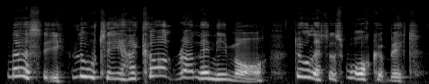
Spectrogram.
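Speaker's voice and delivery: put-on high child's voice, pleading to stop; a small girl too tired to run; worn-out little princess. A narrator's reading. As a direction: princess begging her nurse to walk.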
